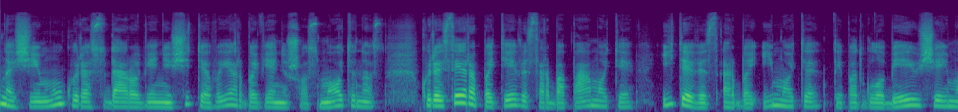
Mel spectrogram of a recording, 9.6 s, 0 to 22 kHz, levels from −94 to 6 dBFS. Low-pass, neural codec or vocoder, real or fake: 14.4 kHz; none; real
